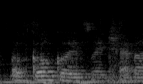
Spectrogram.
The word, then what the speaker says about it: Ogogo: It's spelled O-G-H-O-G-H-O. But my mom claims that the G is silent, like you don't pronounce the G. You just literally are pronouncing just O's, like oh. Like you want to vomit or something.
